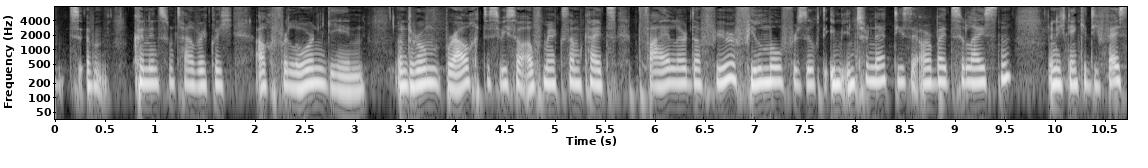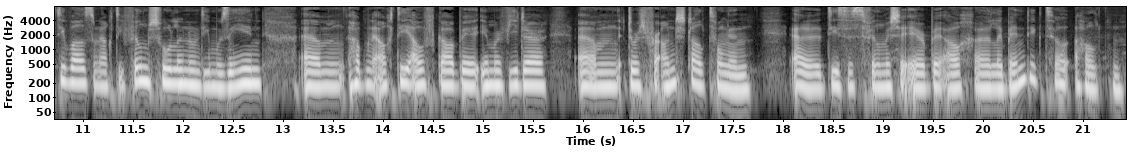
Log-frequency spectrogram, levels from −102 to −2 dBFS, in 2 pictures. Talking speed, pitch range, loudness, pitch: 150 wpm, 170-200 Hz, -19 LUFS, 185 Hz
